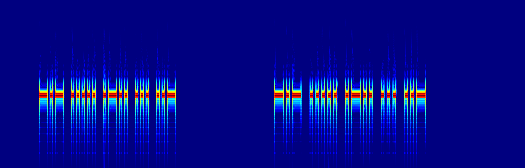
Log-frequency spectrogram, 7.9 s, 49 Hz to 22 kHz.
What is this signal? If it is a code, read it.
Morse code, heard as a keyed tone, about 28 wpm, 700 Hz. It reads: K5LSU K5LSU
